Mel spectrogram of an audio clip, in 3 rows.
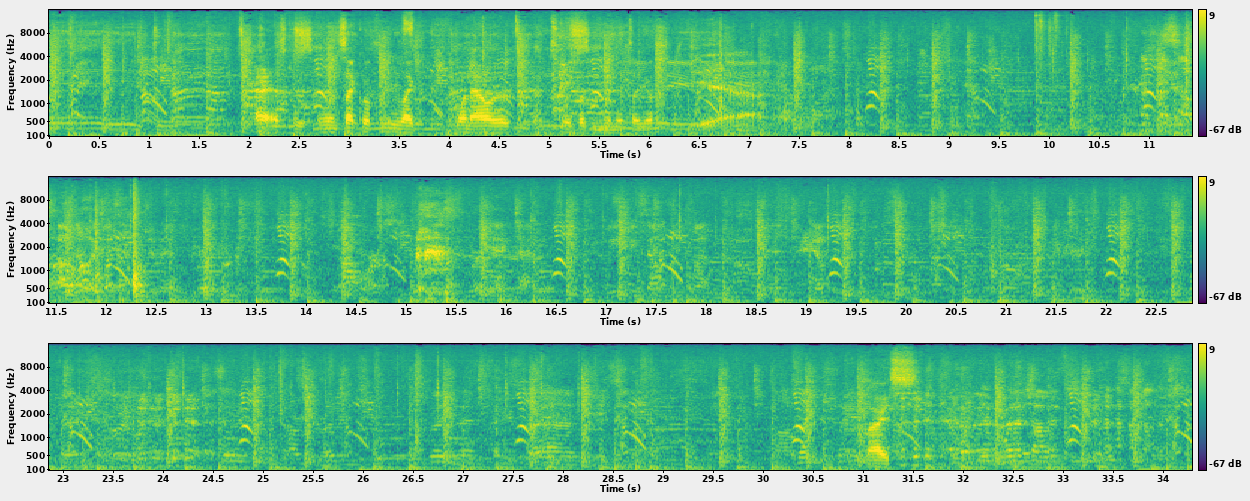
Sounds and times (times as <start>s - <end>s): Music: 0.0s - 34.2s
Speech: 1.9s - 7.6s, 30.2s - 33.4s.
